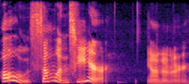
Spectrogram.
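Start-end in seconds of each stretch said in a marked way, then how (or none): 0.0-1.4 very high, loud, cute little creature voice. Voicing a little guy the player meets in a game: put-on cute creature voice. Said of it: "now I gotta find a voice for this little guy".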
